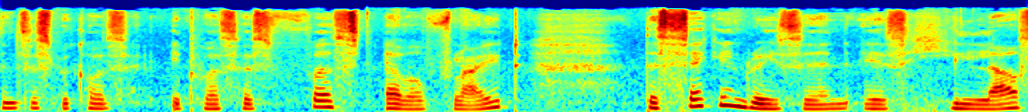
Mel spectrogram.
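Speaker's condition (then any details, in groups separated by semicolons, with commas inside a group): No condition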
